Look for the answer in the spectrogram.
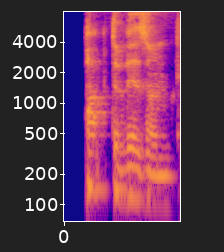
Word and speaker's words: Poptivism: Poptivism, kind of Poptivism. – Like activism, yep. With pop at the beginning.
